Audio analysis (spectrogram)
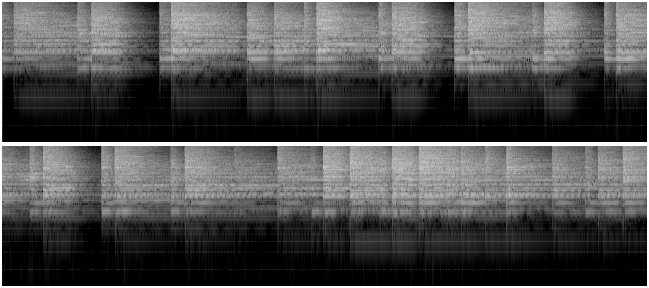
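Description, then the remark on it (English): A small Korean gong, a gingari, struck with a mallet in a loud, uneven rhythm, each bright, clangy hit ringing with a shimmering metallic tone before the next lands. No voices. “was the gingari and the mallet that you used to drum on it with.”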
